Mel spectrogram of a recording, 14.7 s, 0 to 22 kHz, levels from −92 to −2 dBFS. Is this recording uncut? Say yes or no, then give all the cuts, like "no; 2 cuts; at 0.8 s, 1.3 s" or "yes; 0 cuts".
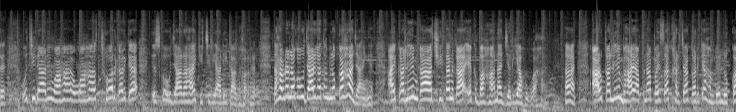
yes; 0 cuts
